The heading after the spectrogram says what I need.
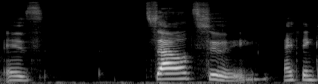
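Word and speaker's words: Tzuyu: uh her name is zsi I think is my best pronunciation that I can give as close to the Mandarin but people call her chew that's how they say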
